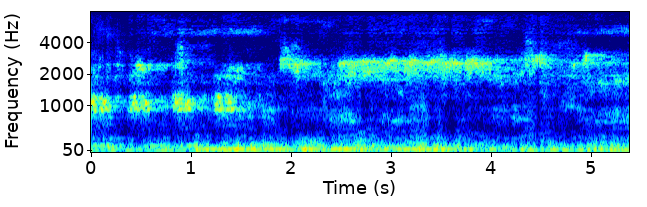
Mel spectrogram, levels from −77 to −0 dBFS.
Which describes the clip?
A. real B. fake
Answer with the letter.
B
